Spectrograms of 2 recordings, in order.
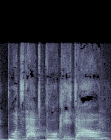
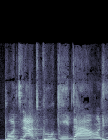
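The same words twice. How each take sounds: First: Higher, slow shouted Arnold line; Schwarzenegger impression. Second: Slow, louder Arnold one-liner; Schwarzenegger impression. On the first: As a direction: bark it like Arnold. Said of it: "here's some good quotes from the movie". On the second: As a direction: deliver it like Arnold. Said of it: "Arnold Schwarzenegger has some good one-liners".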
